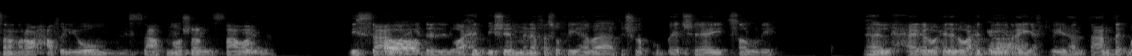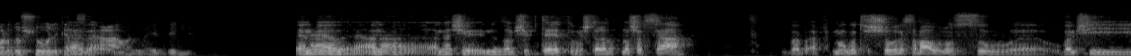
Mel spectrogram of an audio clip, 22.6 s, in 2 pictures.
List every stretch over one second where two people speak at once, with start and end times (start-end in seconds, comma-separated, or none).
none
